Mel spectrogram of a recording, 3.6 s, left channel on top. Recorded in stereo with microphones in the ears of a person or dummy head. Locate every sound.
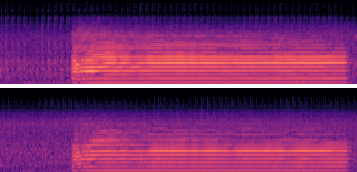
0.7 s a trumpet: 65° left (ahead or behind), 0.7 m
